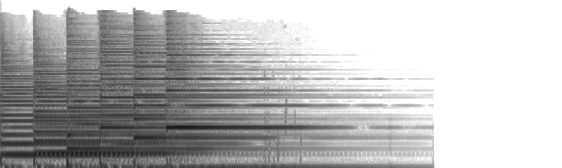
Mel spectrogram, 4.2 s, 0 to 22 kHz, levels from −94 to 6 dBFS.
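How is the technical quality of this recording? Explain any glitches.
The recording has two distinct faults, both in its first 2.3 s.

From the very start to about 1.53 s there is hard clipping. The signal is driven roughly 10 dB past what a stage in the chain can pass, so every peak is sliced flat. Those squared-off tops generate harmonics high up the spectrum, heard as a harsh, constant fuzz on loud material. It differs from codec distortion because it tracks level: the grit sits on the peaks and eases where the sound is quieter.

From about 1.99 to 2.25 s comes DAB burbling. Weak reception let a small fraction of a percent of bit errors slip past error correction into the MP2 stream, corrupting samples so that short blips of noise appear in single sub-bands, which fits about a dozen frames being hit. It sounds like bubbling, squelchy chirps laid over the audio. Unlike a packet-loss dropout, the sound never goes silent. 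It keeps playing with warbling colour on top.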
